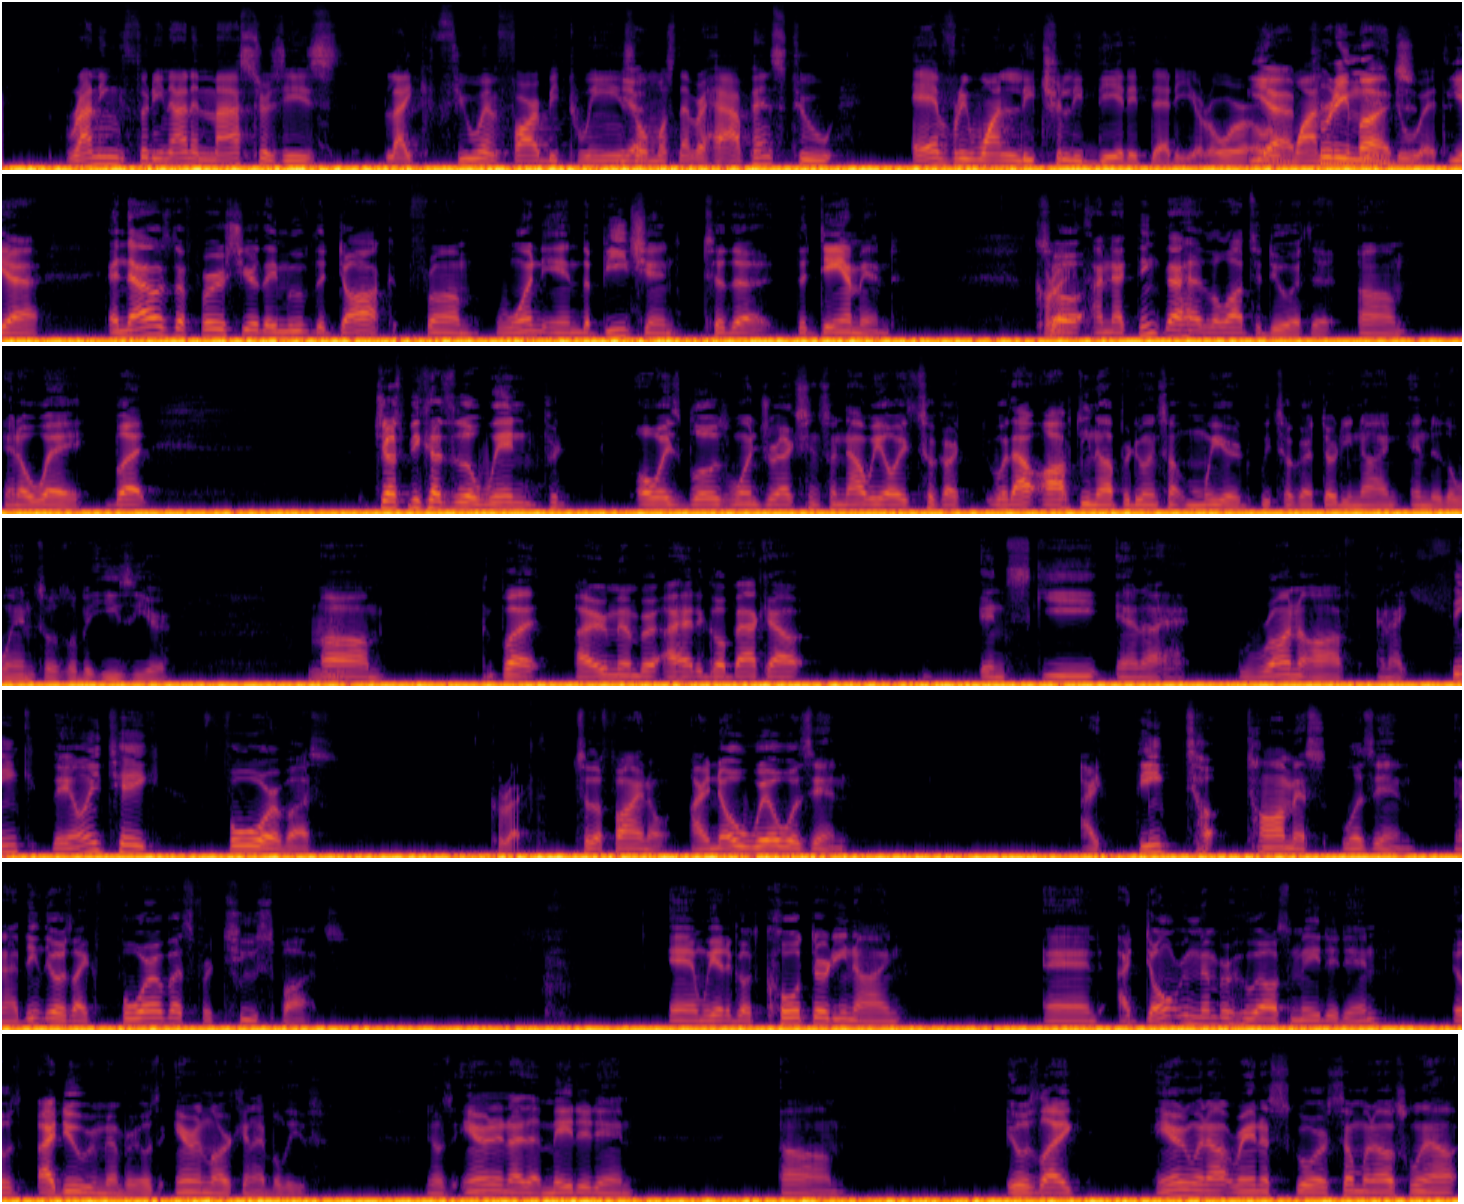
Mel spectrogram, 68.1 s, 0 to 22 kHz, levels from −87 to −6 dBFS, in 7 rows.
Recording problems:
low rumble; noticeable; throughout; 15 dB below the speech

